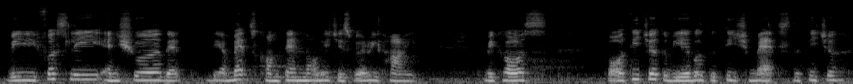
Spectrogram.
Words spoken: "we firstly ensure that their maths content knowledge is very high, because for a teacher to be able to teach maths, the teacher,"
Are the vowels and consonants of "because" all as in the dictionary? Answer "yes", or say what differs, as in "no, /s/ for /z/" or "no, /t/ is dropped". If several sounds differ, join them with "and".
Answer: no, /s/ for /z/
